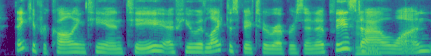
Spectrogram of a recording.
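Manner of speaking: automated phone menu recording voice. Showing the range of a voice-over profile, automated phone greeting voice. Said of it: "it's like".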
